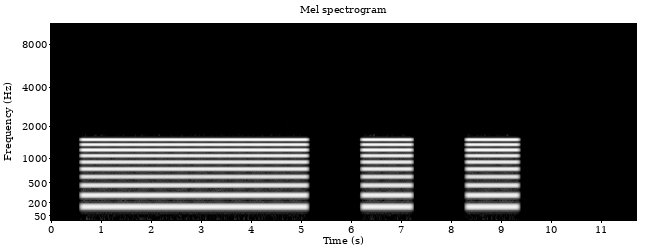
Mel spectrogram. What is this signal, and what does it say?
Ship horn signal, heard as a ship's horn, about 150 Hz. 1 long, 2 short. At sea: a vessel in fog that is sailing, fishing, towing or hampered.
